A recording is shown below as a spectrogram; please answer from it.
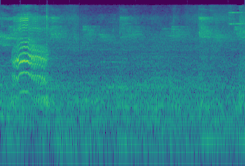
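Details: A chatty pet cat gives a single short meow that rises and then falls in pitch near the start, followed by several seconds of quiet room hiss with no further calls.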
